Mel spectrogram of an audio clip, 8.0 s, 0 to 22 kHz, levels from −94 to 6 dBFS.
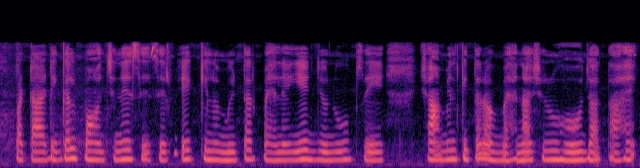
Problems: none marked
